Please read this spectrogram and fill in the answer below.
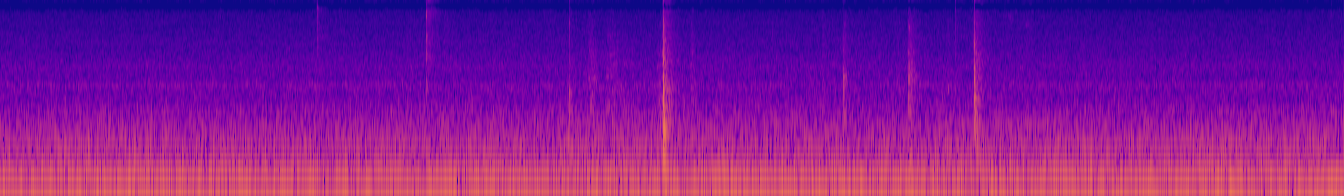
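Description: Steady low mechanical room hum, with a few light clicks from handling a micropipette and its tips; the sharpest click comes about halfway through.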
